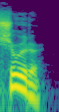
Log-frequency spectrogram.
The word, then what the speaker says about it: Schroeder: By the way, it's Schroeder.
